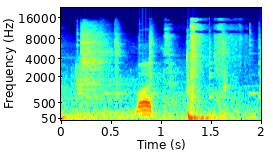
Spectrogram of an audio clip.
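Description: A short rustle, then a single sharp knock about a second and a half in, from ackee pods being gathered up off the ground by hand. A man says one short word between them.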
